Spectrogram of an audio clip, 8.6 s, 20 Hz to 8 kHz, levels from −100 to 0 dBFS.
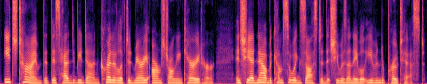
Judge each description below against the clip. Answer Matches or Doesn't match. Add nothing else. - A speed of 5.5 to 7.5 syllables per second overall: Doesn't match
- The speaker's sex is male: Doesn't match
